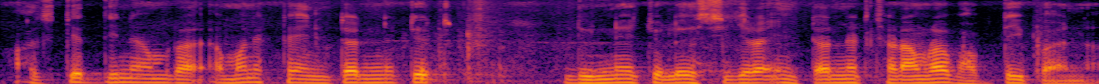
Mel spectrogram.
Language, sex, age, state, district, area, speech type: Bengali, male, 30-45, West Bengal, Jhargram, rural, spontaneous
